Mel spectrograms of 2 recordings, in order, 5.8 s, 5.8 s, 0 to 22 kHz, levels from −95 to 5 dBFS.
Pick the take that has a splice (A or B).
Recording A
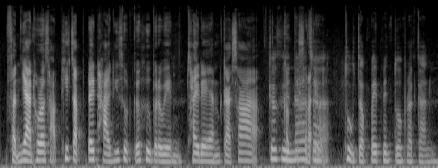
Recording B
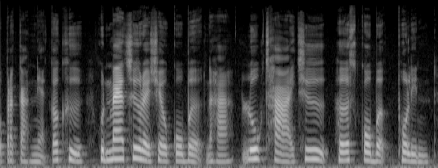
B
